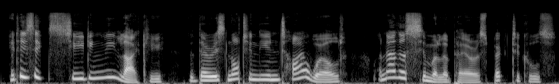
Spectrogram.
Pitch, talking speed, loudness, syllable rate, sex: 205 Hz, 180 wpm, -19 LUFS, 6.3 syllables/s, male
